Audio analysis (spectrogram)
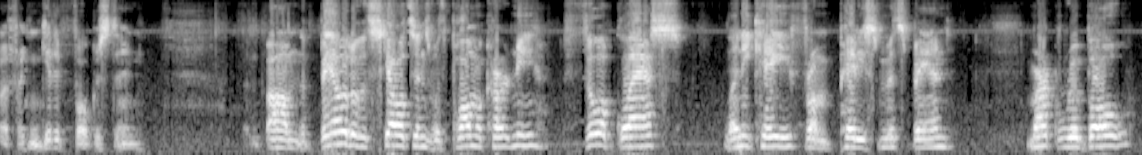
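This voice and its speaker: A man with a big, loud, roaring voice hosting a casual record collection show, chatting in a rambling way and losing his train of thought. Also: high-pitched, gravelly, low-quality recording. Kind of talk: casual show-and-tell chat.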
